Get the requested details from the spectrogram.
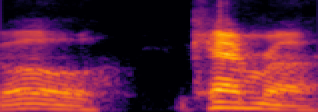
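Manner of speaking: mock self-conscious, caught-off-guard, awkward little reaction. Retelling how someone reacted to a camera: imitating someone awkward. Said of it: "he's awkward and he's like".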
